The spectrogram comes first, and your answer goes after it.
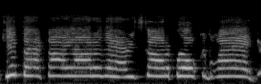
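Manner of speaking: mock high squeaky shout about the leg; high voiced buddy. Buddy yelling during pile-up.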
